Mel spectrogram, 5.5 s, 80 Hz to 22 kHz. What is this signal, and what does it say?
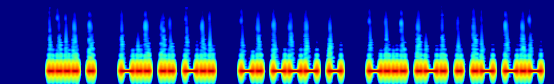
Morse code, heard as a keyed tone, about 30 wpm, 700 Hz. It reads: HE DID NOT BREAK
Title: Sentences from Top 1000 Words - Review Part 6 - 30wpm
